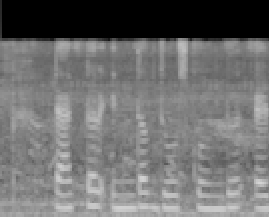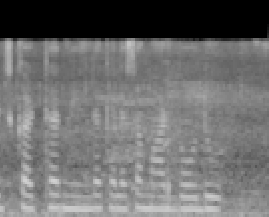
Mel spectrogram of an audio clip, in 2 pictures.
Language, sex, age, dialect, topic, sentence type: Kannada, female, 18-24, Dharwad Kannada, agriculture, statement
